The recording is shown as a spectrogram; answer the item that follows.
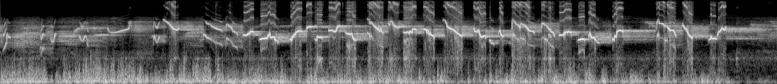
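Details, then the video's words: Oriental white-eye pouring out a long, unbroken warble of high, twisting whistled notes, rising and falling quickly, with steady rustling and low noise underneath. "burung pleci gacor"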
